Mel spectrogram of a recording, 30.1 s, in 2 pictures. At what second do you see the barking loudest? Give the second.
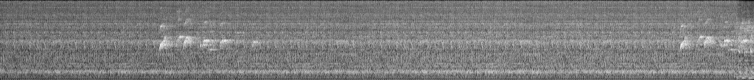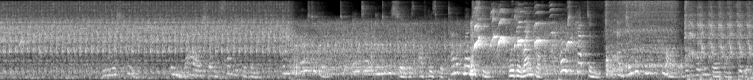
25 s.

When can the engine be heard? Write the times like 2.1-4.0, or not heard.
0.0-30.1.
